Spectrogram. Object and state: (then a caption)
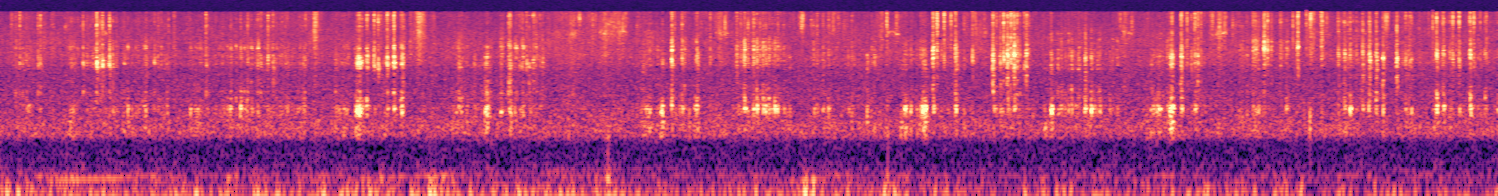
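Scratch art paper being scratched. A wooden stylus scratches the coating of a flat, black-coated scratch art card resting on a table. Quiet, dry, bright scratching comes in short, irregular strokes with a steady hiss and a faint low hum underneath.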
